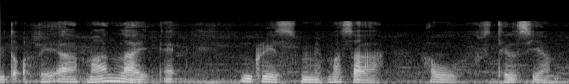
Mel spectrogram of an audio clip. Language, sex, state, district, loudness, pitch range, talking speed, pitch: Mizo, male, Mizoram, Aizawl, -19 LUFS, 100-120 Hz, 125 wpm, 110 Hz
